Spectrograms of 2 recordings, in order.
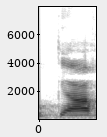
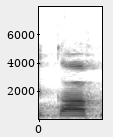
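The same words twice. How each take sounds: First: क्याफ with a y-glide after the k; kyaaf variant. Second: काफ with a light k and no glide; kaaf variant. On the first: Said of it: "इसको क्याफ भी बोलते हैं". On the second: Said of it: "इसे काफ भी बोलते हैं". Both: Shown as a demonstration.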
